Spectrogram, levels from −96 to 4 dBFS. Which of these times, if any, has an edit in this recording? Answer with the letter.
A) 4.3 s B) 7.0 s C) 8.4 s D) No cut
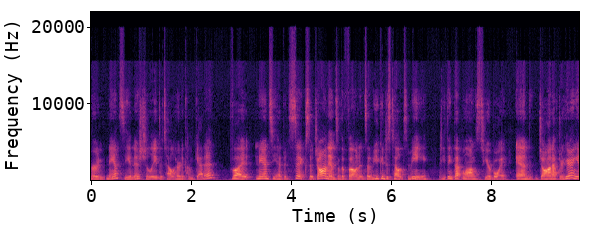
B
